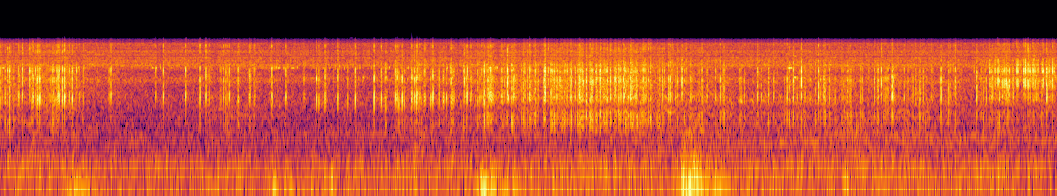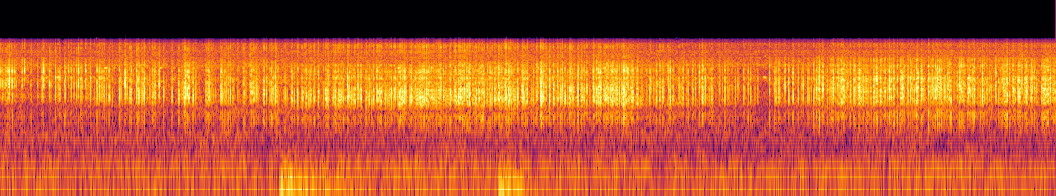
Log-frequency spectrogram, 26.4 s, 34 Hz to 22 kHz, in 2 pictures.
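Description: Distant neighbourhood fireworks: a steady crackling, with a few dull booms, the loudest about 6 and 9 seconds in.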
